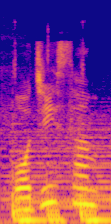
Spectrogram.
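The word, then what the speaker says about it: おじさん: 오지산, 아저씨. 이 단어는 오지산이라고 짧게 발음합니다. 일반적인 아저씨를 지칭할 때 사용합니다. 지는 한 박자로 짧게 발음됩니다.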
